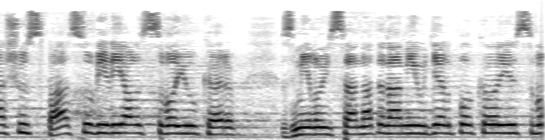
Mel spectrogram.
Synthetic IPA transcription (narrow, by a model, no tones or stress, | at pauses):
aʃuspaːsuʋilɪalsʋɔjukɾw | zmilujsanad̪namiuɟɛlpɔkɔjsʋ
